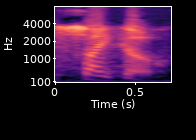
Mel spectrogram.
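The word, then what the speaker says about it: 最高: So the LP is called, the name of the LP is Osaka Psycho. Okay? Oh. Now, it's spelled S-A-I-K-O-U. That's when they say psycho. That's a Japanese word.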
